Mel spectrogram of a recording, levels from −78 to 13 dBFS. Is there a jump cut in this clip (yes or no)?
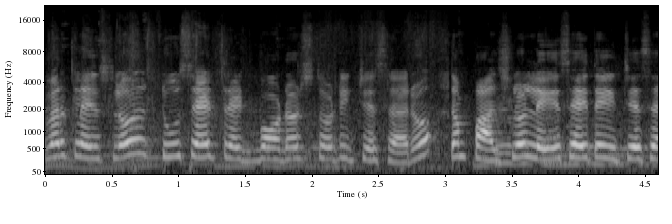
yes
